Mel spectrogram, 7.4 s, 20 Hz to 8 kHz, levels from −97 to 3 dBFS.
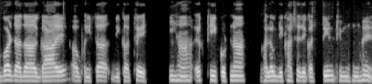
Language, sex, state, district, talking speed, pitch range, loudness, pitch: Chhattisgarhi, male, Chhattisgarh, Sarguja, 145 wpm, 150-160 Hz, -18 LUFS, 155 Hz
